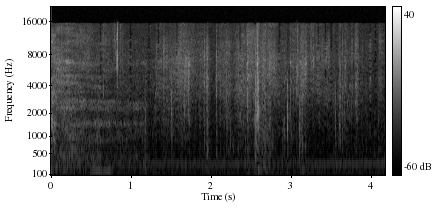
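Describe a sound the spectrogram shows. Paper rustles and shuffles close by.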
